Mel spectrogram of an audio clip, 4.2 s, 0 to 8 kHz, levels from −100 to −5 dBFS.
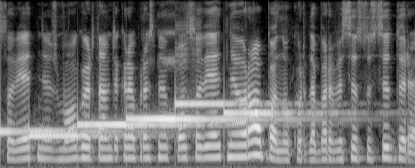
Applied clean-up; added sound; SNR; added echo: none; Alarm; -4 dB; none.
